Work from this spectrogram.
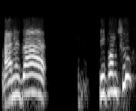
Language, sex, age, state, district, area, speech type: Kashmiri, male, 18-30, Jammu and Kashmir, Ganderbal, rural, conversation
